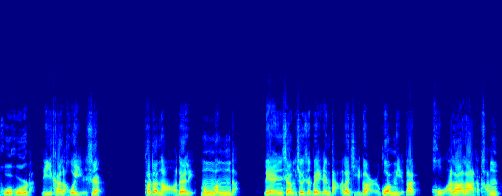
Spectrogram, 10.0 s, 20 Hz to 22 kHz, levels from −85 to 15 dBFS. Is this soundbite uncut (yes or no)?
yes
